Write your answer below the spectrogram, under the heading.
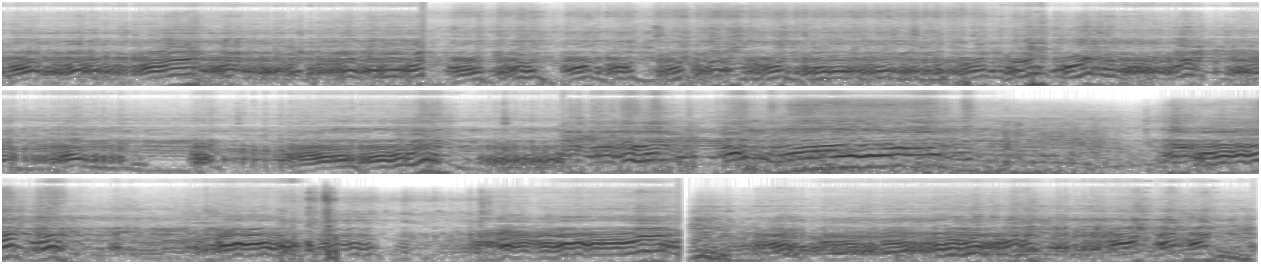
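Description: Dirt bike engine being ridden hard on a trail, revving up and easing off again and again, with the rattle and scrape of the bike over rough ground.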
